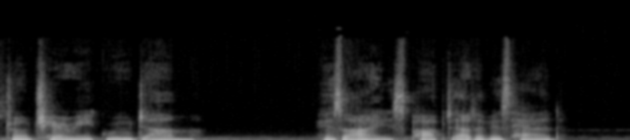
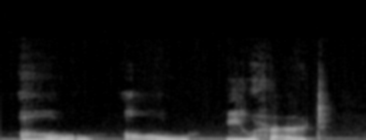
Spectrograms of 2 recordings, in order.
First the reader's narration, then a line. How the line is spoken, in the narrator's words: cried the same faraway little voice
